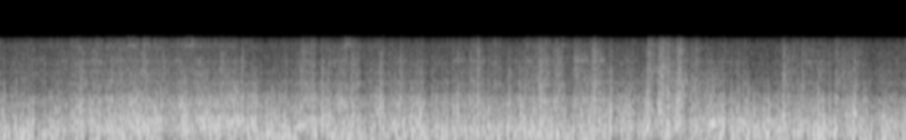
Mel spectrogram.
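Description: Passenger train running on the track: a steady rumble with rapid wheel clicks over the rail joints.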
